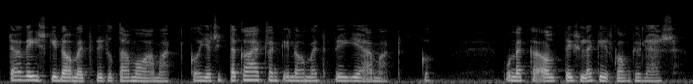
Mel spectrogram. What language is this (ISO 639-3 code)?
fin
